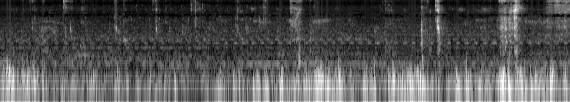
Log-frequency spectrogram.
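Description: Close-miked chewing and wet mouth sounds of someone eating fish soup with rice, an uneven run of soft smacks with a few sharper clicks.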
